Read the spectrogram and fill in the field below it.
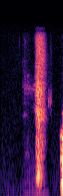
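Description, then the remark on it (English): A person lets out a single sharp sneeze, a brief breathy burst after a faint inhale, and a voice starts speaking right after. “you guys want to say C and B tier while I sneeze?”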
